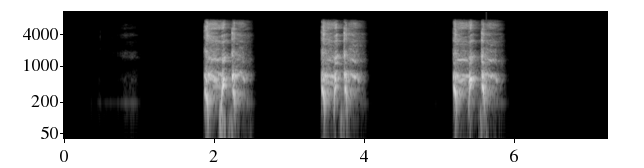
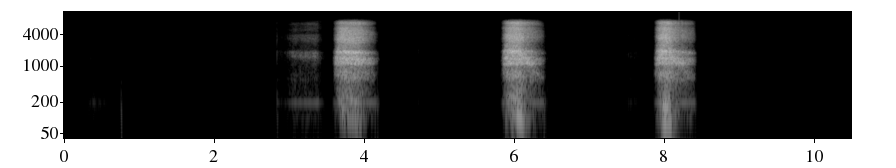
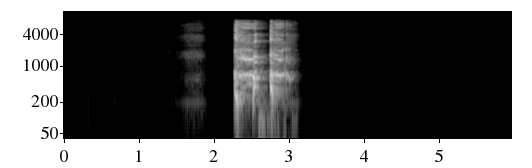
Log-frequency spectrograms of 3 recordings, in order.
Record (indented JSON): {
  "three_cough_length": "7.3 s",
  "three_cough_amplitude": 30788,
  "three_cough_signal_mean_std_ratio": 0.34,
  "exhalation_length": "10.5 s",
  "exhalation_amplitude": 20719,
  "exhalation_signal_mean_std_ratio": 0.27,
  "cough_length": "6.0 s",
  "cough_amplitude": 28186,
  "cough_signal_mean_std_ratio": 0.24,
  "survey_phase": "beta (2021-08-13 to 2022-03-07)",
  "age": "45-64",
  "gender": "Female",
  "wearing_mask": "No",
  "symptom_shortness_of_breath": true,
  "symptom_fatigue": true,
  "smoker_status": "Never smoked",
  "respiratory_condition_asthma": false,
  "respiratory_condition_other": false,
  "recruitment_source": "REACT",
  "submission_delay": "15 days",
  "covid_test_result": "Negative",
  "covid_test_method": "RT-qPCR",
  "influenza_a_test_result": "Negative",
  "influenza_b_test_result": "Negative"
}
